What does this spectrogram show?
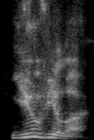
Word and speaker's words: uvula: lot of trouble with that word I can't pronounce it uvula uvula there you go that wasn't bad give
